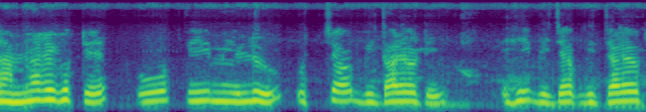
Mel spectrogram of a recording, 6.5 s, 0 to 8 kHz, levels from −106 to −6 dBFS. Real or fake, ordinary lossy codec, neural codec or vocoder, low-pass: real; none; none; 7.2 kHz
